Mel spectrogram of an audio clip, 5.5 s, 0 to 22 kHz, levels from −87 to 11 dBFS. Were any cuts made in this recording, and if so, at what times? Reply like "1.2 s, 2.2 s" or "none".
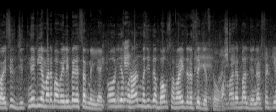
2.1 s, 4.6 s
